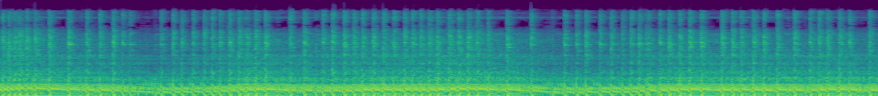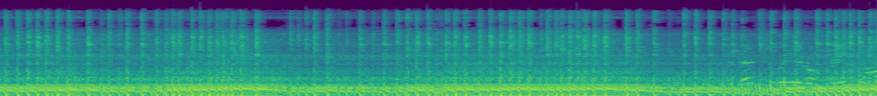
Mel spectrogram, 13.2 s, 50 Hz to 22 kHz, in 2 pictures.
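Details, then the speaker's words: New Holzfforma G288 88cc chainsaw (Husqvarna 288 copy), 24" bar: idle hunting, revs rising and sagging every couple seconds; air leak from a badly seated clutch-side oil/crank seal. "but as you can see it's all over the place with that idling i got that i got past the bogging and everything but the thing is idling erratically just everything every part of that is mimicking that of an air leak"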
